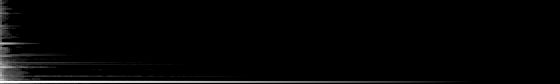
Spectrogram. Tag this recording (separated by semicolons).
bell; celesta; chimes; keyboard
